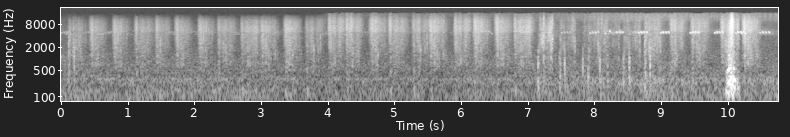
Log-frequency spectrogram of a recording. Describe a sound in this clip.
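Footsteps walk steadily on hard ground.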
